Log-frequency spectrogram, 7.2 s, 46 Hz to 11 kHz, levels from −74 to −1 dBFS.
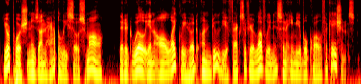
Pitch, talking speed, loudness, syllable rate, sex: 100 Hz, 175 wpm, -20 LUFS, 5.8 syllables/s, male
